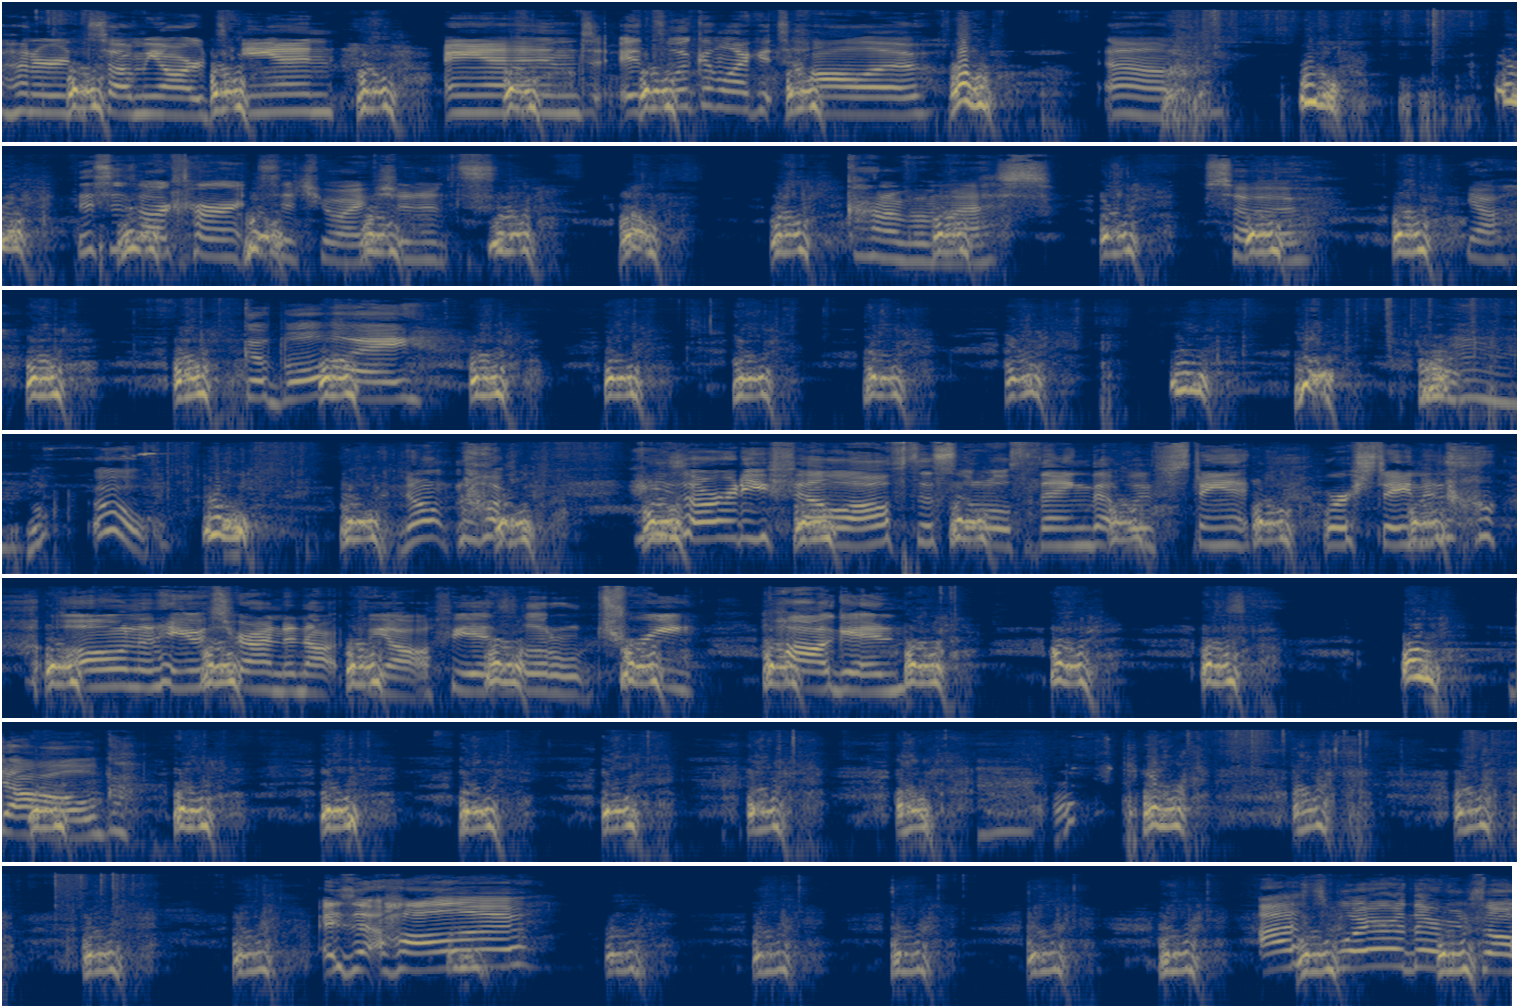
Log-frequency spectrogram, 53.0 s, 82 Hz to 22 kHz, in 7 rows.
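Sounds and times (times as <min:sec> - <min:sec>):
hound barking: 0:00.0 - 0:23.0, 0:23.7 - 0:53.0
dog barking: 0:04.8 - 0:05.1, 0:06.5 - 0:06.8, 0:07.5 - 0:12.5, 0:17.5 - 0:20.4, 0:21.0 - 0:22.5, 0:23.7 - 0:26.2, 0:37.3 - 0:37.6.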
